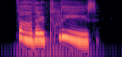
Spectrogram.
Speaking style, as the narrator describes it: Naima pleaded softly

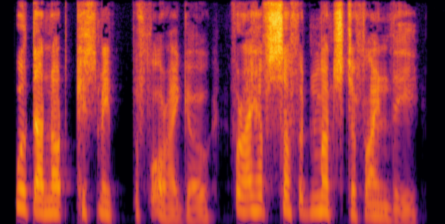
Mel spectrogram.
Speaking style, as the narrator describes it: she cried

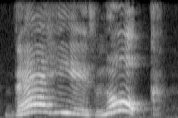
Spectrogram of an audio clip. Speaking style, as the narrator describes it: Daisy yelled

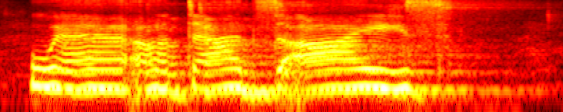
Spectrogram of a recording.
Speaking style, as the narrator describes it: moaned

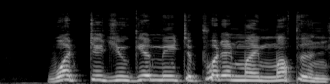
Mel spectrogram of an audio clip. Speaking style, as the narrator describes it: she croaked

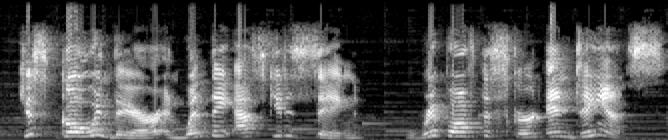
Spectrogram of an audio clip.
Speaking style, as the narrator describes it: Her mother suddenly yelled at her

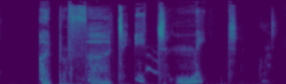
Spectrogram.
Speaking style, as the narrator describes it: growled the wolf, who was forgetting his disguise because he was so hungry

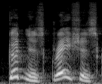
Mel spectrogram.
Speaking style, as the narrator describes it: cried

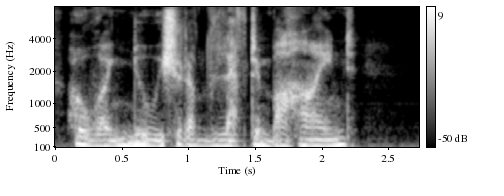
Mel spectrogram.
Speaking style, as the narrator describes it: reluctantly and muttered to himself

